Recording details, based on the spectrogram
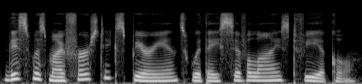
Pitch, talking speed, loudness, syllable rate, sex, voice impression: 185 Hz, 150 wpm, -17 LUFS, 4.8 syllables/s, female, feminine, middle-aged, slightly thick, tensed, powerful, slightly hard, clear, slightly fluent, intellectual, slightly calm, elegant, lively, sharp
